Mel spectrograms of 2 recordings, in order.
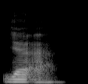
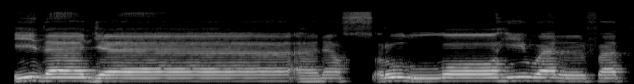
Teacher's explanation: Ketika ada mat tabi'i bertemu hamzah dalam satu kata. Panjangnya 4 atau 5 harokat. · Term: mat wajib muttasil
